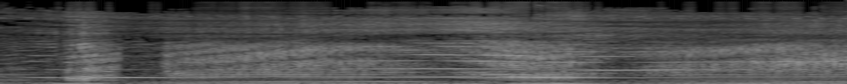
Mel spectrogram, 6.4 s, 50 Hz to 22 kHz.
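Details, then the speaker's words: MSH Protos 380 Evo V2 helicopter with RotorTech 385mm Ultimate blades at 80% headspeed: steady rotor drone with wavering high tone rising and falling; pilot suspects a bad tail bearing. "I think I might have a bad tail bearing."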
